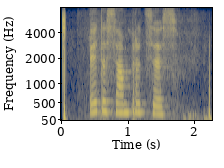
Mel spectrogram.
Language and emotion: Russian, neutral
